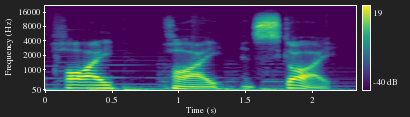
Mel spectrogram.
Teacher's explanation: new zealanders with a broader accent pronounced this sound in a way that sort of rhymes with toy but not exactly the same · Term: I sound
